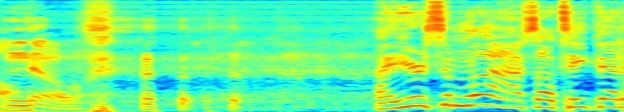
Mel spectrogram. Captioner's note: laughing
